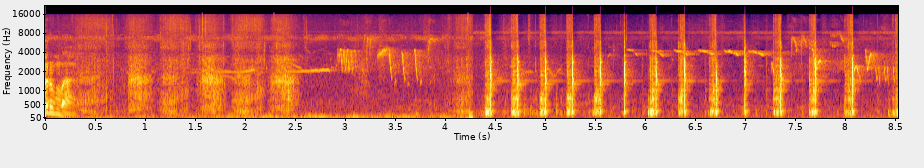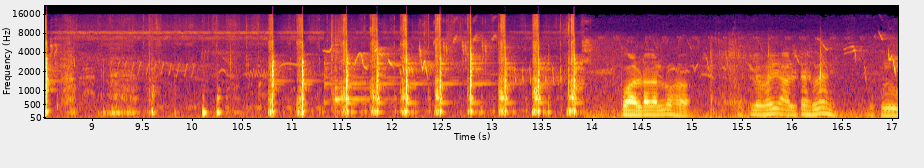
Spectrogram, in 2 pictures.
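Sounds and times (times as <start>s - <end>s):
birds chirping: 0.0s - 17.0s
quick evenly spaced knocks: 9.6s - 14.0s.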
